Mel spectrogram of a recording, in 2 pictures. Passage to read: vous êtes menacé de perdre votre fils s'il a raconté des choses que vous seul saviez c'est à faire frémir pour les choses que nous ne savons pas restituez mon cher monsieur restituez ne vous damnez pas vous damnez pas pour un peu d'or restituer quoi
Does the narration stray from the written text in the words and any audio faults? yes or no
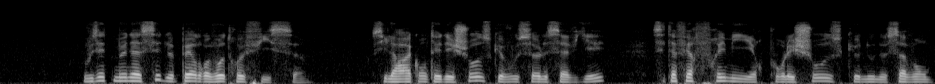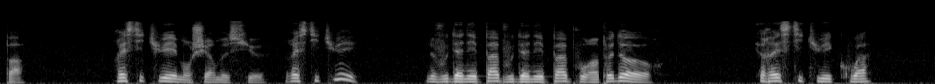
no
